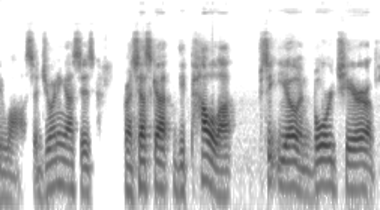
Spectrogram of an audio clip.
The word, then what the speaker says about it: Francesca DiPaola: Good morning, and I'm hoping, is it Francesca DiPaola? Am I pronouncing it properly in Italiano? Absolutely, that's correct.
